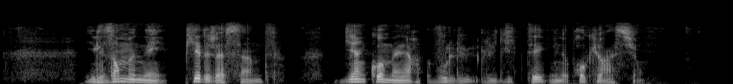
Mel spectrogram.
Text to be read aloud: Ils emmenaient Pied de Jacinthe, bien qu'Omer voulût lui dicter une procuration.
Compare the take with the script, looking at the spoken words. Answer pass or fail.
pass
